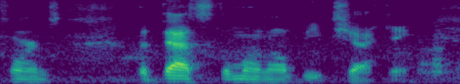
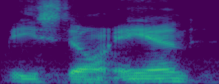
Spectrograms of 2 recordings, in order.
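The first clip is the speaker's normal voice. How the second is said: guided meditation; 3 dB quieter than usual. Acted. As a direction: let each line fall away into the silence. Leads a meditation.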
